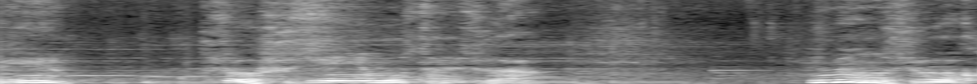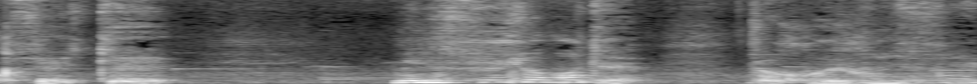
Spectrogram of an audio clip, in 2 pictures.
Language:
Japanese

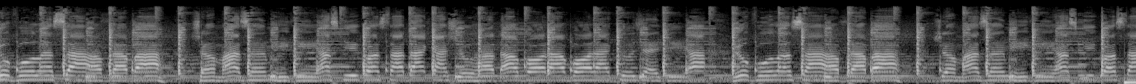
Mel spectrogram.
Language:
Portuguese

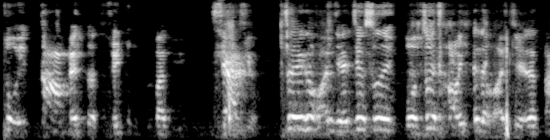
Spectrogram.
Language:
Chinese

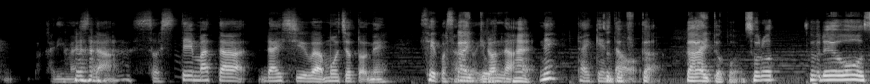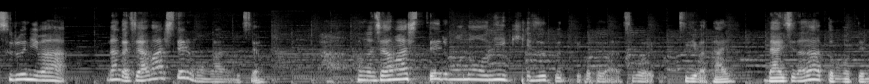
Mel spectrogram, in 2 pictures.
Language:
Japanese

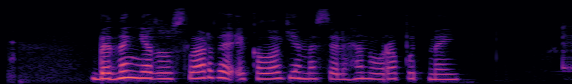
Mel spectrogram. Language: Bashkir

